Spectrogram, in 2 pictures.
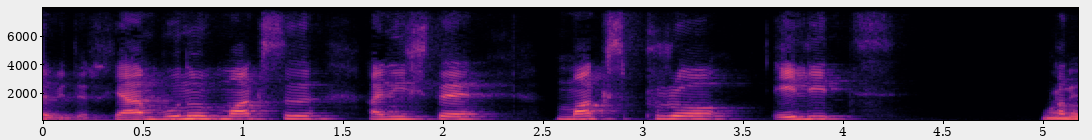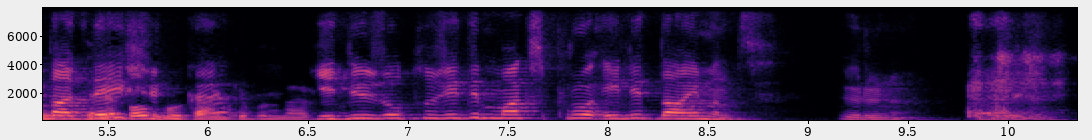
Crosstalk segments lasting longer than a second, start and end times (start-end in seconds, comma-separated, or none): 5.0-6.5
